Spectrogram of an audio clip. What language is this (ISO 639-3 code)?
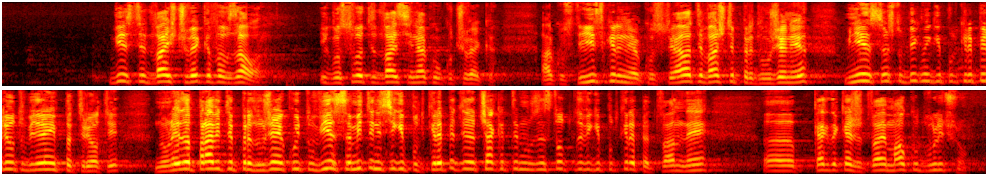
bul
